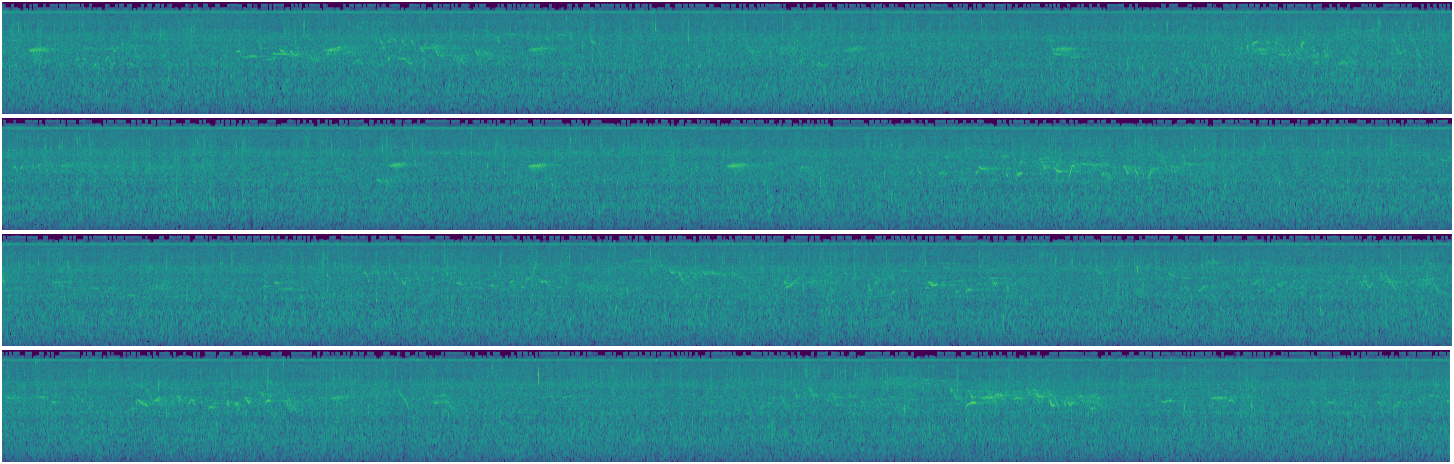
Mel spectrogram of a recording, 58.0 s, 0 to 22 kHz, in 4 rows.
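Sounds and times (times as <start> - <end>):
stream of water flowing: 0.0 - 57.9.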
